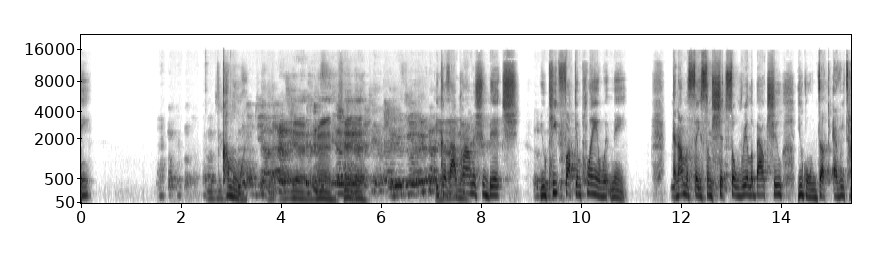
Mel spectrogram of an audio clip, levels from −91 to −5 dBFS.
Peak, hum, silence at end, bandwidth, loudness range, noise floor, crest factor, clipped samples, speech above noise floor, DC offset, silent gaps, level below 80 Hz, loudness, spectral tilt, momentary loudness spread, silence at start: -2 dBFS; none; 0 s; 16 kHz; 7 LU; -71 dBFS; 18 dB; under 0.1%; 52 dB; under 0.1%; none; -60 dBFS; -19 LUFS; -3.5 dB/octave; 13 LU; 0 s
